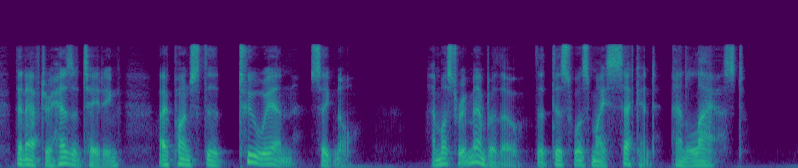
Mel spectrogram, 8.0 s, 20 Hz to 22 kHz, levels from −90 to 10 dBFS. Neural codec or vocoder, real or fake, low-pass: codec, 16 kHz, 0.9 kbps, LongCat-Audio-Codec; fake; 7.2 kHz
